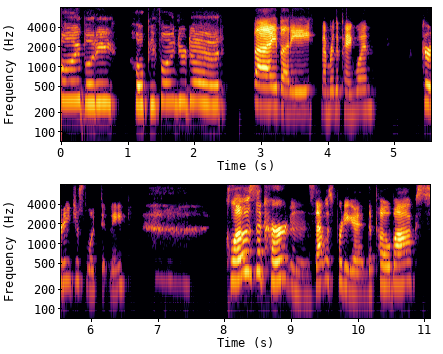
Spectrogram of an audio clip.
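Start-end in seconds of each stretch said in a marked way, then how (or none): 0.0-3.8 slow storybook-style narwhal character voice. Reminiscing about a scene with the group, doing the narwhal character voice. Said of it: "doing the narwhal's voice?".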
